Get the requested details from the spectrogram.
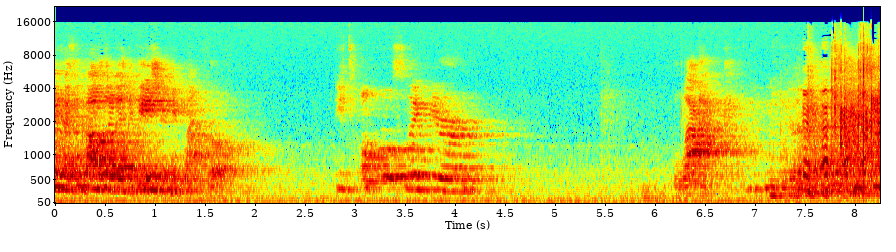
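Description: A young woman speaks into a microphone in a calm, clear voice.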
